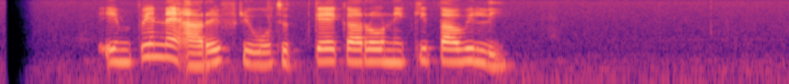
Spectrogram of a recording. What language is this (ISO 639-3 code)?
jav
